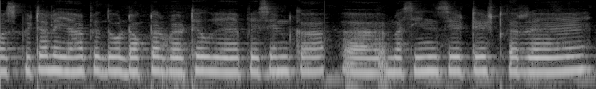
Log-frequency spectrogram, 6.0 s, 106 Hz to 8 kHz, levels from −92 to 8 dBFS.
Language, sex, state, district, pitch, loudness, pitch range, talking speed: Hindi, female, Uttar Pradesh, Jyotiba Phule Nagar, 250 Hz, -26 LUFS, 245-255 Hz, 180 wpm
